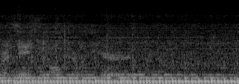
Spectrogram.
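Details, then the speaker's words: Turbo car on its third turbo, codes cleared, spark plugs cleaned, started on race day: deep, even rumble with steady low drone, no misses, knocks or whistles, some smoke; sounds good. "Wow, it sounds good. Sounds real good, brother."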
